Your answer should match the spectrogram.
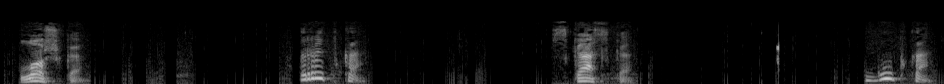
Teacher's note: voice consonants that are pronounced without voice when they immediately precede voiceless consonants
